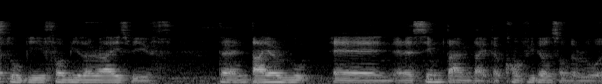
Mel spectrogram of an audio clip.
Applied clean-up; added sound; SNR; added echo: none; none; none; reverberation time 0.3 s.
